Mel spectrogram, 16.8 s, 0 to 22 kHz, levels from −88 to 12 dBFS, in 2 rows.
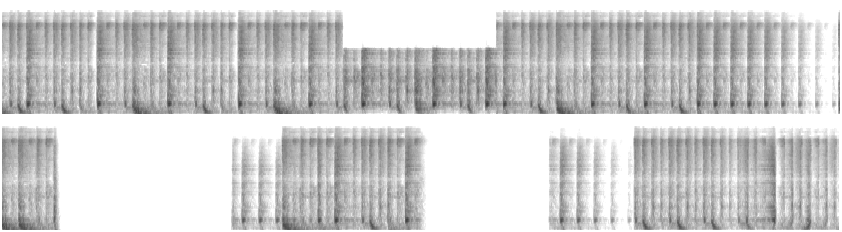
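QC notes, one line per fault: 3.41–4.96 s, input switched to a poorer device: the sound abruptly narrows to nothing above 3.7 kHz and takes on a boxier tone with a new background noise about 40 dB under the signal. The level stays roughly the same and there is no gap at either transition. The likely cause is a change of input to a lesser microphone or headset profile. Unlike a plain filter or EQ change, the different noise floor and colour show another device entirely, and full bandwidth returns at 4.96 s.
8.91–10.71 s and 12.57–13.88 s, long network dropout: about 1.78 s and then 1.3 s of audio are missing. Each begins with a brief concealment buzz, around 50–70 ms of the last sound smeared and fading, followed by near-silence for roughly 1.72 s and 1.22 s. The likely cause is the stream stalling. Unlike short packet-loss glitches, these gaps last over a second, and the sound resumes further along rather than picking up where it stopped, so the missing stretch is lost.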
